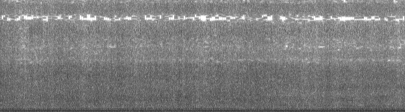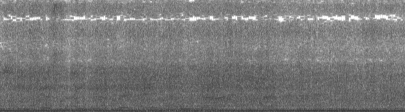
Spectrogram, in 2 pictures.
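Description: Motorboat engine running at a steady cruising hum, with water rushing and splashing along the hull as the boat moves.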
